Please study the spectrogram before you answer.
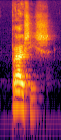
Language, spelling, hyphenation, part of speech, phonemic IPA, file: Dutch, Pruisisch, Prui‧sisch, adjective / proper noun, /ˈprœy̯.sis/, Nl-Pruisisch.ogg
- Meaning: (adjective) 1. Prussian (pertaining to Prussia) 2. Prussian (pertaining to the Old Prussian language); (proper noun) Prussian (extinct Western Baltic language)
